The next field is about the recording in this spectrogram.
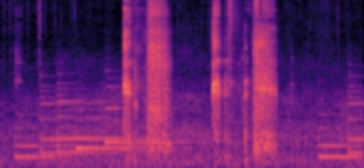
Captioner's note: continues to chuckle quietly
